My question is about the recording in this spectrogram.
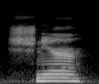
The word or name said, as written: xnia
